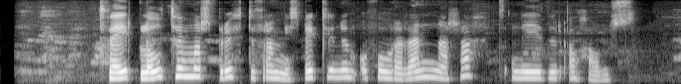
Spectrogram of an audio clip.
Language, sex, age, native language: Icelandic, female, 30-39, Icelandic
